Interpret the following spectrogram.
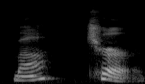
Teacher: The tu becomes a ch.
